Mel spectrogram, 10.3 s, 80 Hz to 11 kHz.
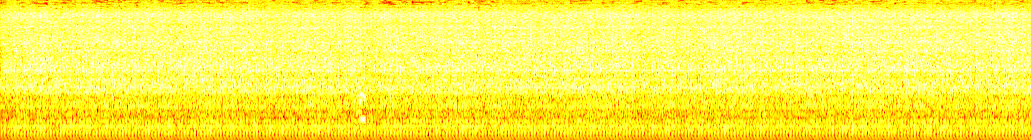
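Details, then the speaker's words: New portable camping generator on first run, in rain, under about 50% electrical load: steady even drone with no surging or misses, constant speed, sound change confirms it produces power; normal running under load. "we should be able to tell by the about the change in the sound if it actually is producing power yes it"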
